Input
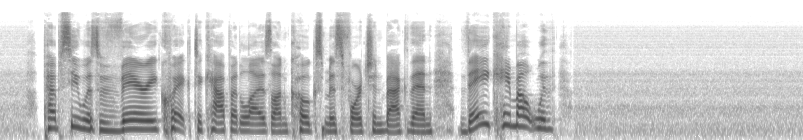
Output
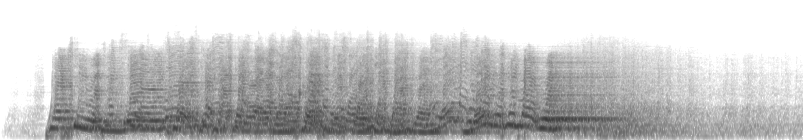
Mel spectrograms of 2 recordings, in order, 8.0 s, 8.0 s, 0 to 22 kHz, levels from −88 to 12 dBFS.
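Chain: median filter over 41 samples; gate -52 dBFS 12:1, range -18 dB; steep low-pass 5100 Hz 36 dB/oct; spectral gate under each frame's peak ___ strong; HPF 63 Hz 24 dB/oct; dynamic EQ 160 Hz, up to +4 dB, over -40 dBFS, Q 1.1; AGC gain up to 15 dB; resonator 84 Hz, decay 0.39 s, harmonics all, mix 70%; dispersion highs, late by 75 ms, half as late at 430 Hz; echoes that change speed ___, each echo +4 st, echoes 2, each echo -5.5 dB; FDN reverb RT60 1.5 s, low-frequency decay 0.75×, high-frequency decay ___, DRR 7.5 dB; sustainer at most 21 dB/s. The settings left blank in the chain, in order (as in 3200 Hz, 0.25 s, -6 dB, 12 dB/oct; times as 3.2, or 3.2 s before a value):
-50 dB, 0.652 s, 1×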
